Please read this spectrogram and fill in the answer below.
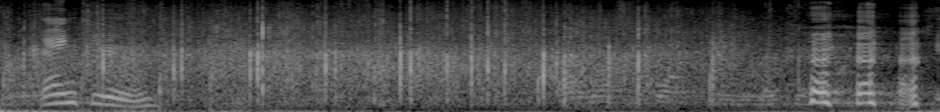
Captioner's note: audience applauds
